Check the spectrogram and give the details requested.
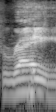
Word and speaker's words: Ralph: I like Ralph Fiennes a lot. It's Ray, isn't it? It's weird. What? It's Ray, isn't it? Ray. My bad. Ray. I mean, it clearly is spelled Ralph, but I'm saying, dude, his full name is insane.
